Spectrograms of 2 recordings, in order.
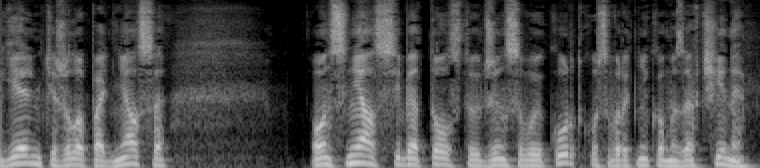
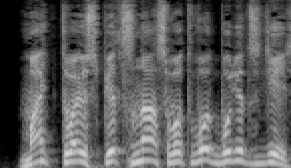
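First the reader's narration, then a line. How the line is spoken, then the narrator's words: Yelled. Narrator (Russian): заорал Эрнсон вслед Ельму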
